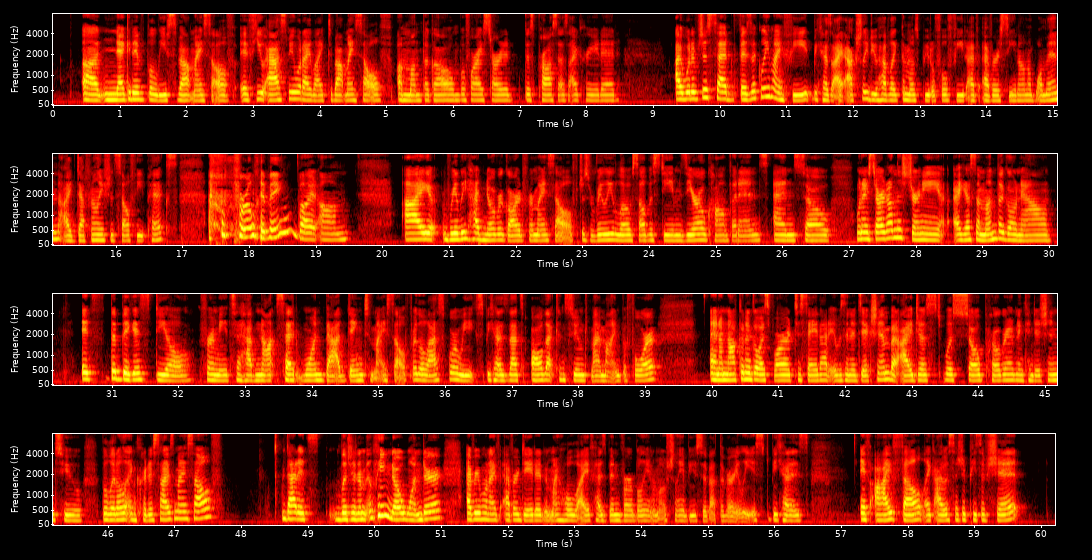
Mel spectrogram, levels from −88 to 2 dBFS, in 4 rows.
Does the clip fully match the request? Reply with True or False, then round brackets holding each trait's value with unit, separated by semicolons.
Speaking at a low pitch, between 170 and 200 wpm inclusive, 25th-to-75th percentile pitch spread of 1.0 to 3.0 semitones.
False (180 Hz; 175 wpm; 2.4 semitones)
